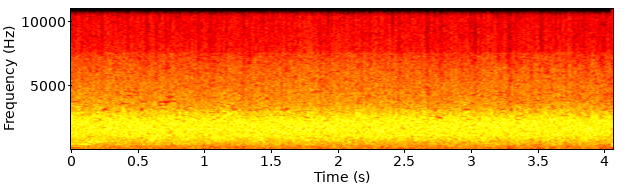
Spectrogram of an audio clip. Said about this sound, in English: you could have come in a little sooner with the applause on that other joke. We'd have saved the wear and tear on the audience.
